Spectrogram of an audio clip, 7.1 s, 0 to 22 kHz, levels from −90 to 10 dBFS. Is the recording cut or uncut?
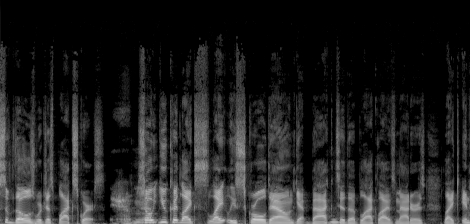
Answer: cut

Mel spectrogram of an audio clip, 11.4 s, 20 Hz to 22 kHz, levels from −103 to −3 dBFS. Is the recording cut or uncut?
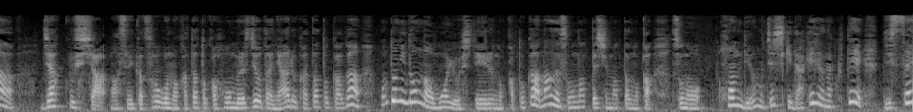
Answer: cut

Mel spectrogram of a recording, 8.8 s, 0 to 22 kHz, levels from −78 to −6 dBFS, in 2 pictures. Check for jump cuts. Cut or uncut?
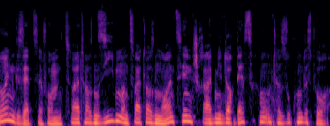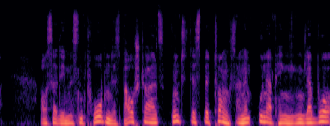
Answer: cut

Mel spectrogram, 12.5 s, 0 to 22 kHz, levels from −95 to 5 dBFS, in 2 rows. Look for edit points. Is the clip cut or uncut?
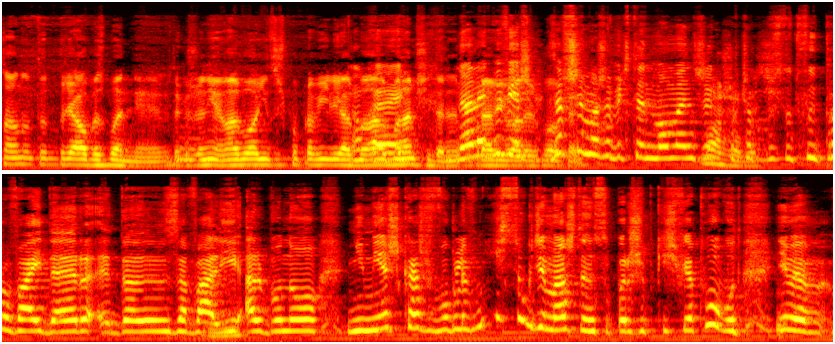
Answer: uncut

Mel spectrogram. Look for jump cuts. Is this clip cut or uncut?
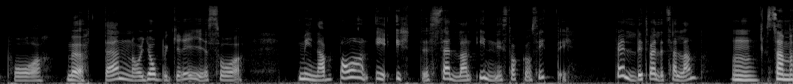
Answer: uncut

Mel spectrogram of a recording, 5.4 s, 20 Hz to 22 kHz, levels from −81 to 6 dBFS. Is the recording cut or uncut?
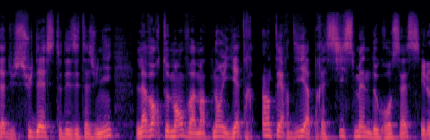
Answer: uncut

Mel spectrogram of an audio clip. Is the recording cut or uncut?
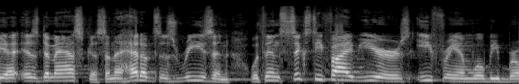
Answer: cut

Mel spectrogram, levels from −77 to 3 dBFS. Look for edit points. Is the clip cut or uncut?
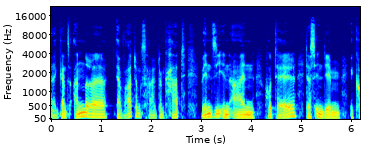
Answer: cut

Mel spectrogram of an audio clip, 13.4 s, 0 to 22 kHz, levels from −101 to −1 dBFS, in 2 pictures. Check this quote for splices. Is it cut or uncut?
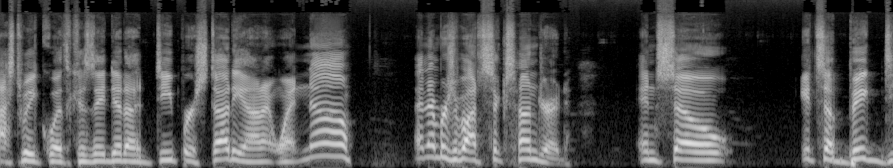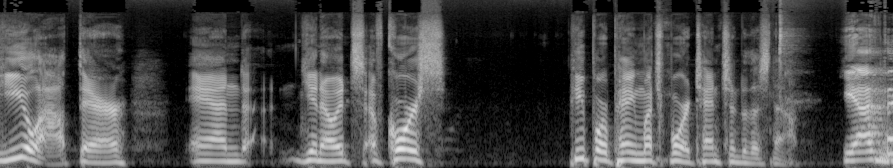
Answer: uncut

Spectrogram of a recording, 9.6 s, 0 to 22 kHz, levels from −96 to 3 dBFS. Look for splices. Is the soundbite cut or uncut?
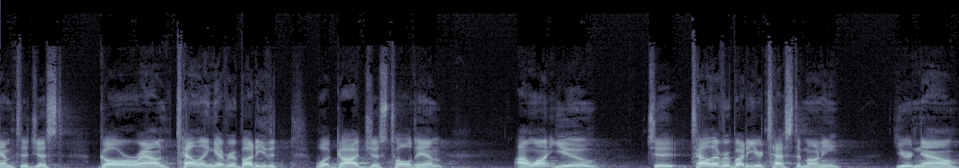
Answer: uncut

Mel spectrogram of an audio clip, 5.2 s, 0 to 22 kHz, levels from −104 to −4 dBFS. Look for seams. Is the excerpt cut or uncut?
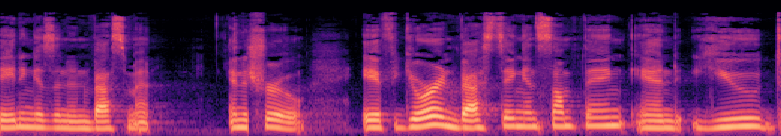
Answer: cut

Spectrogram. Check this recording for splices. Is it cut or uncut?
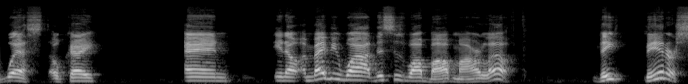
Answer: uncut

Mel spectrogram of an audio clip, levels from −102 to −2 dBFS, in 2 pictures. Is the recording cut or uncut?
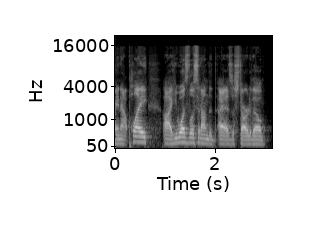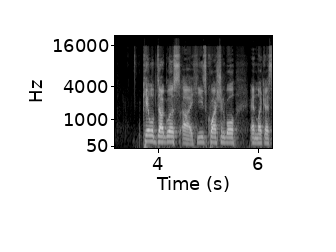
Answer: uncut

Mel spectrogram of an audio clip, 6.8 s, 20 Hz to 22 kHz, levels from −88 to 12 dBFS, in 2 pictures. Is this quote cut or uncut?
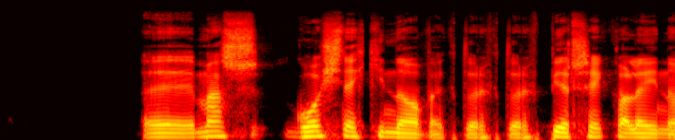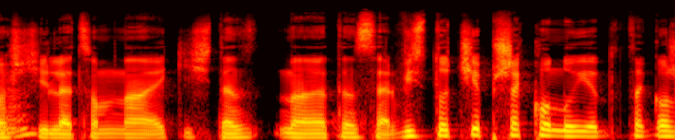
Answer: cut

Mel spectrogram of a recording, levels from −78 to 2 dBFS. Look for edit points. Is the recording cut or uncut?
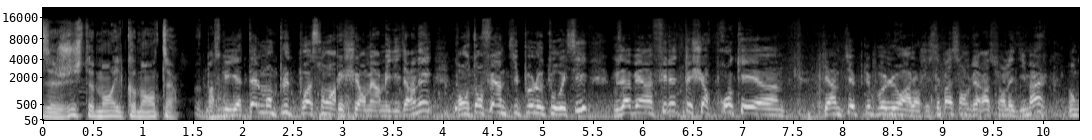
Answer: cut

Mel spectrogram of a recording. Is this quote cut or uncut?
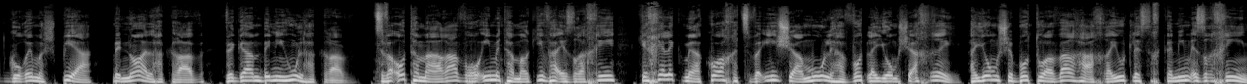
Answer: cut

